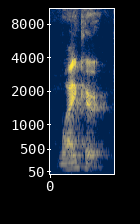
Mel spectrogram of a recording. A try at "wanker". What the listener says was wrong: No. There's no R on the end. It's an A. You gotta get rid of the R's on the end, brother.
